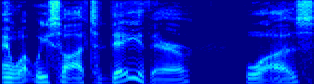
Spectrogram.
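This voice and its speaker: A man speaks very slowly with an Upper Midwest accent. The sound is dry and close, with no echo. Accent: Upper Midwest (Wisconsin). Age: 60s. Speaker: conservationist and farm owner. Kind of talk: casual chat.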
